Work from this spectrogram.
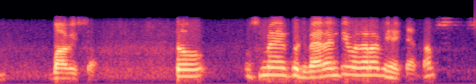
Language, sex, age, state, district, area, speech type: Urdu, male, 30-45, Telangana, Hyderabad, urban, conversation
